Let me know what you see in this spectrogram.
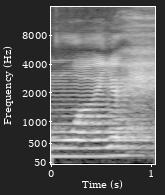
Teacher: Minkum wala minhum wayah menyebar di situ bunyi hamesnya. Ha sukun sifatnya hames jaroyah dan nafasi, nafas menyebar mengalir.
